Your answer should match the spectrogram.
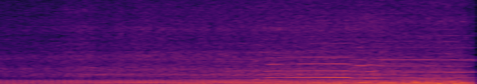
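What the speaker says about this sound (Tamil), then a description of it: "பைக்ல யாரோ வந்திருக்காங்க." A motorcycle pulls up nearby, its steady engine drone building slightly in loudness as it arrives, with no talk over it.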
